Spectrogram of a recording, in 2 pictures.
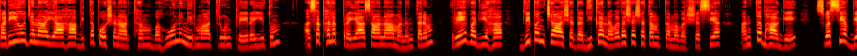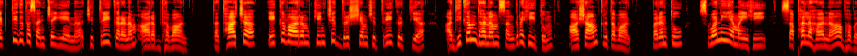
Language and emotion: Sanskrit, neutral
